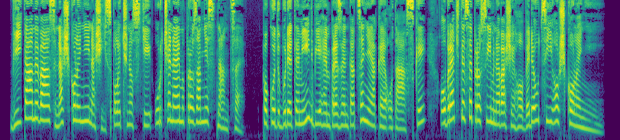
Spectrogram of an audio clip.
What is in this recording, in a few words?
Czech F Narration; voice over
